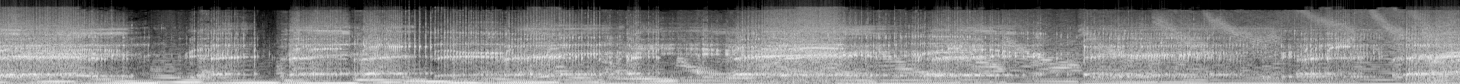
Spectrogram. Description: me burping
